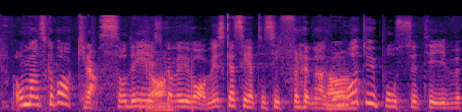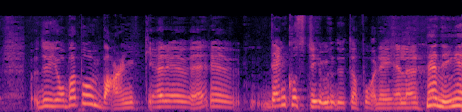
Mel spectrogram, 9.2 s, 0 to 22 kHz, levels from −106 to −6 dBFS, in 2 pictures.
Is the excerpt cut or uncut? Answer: cut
